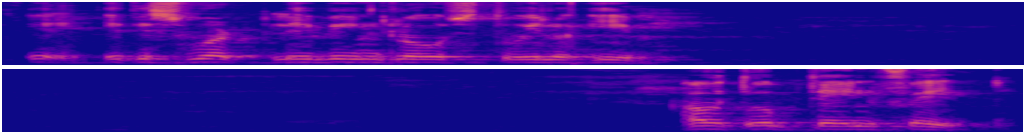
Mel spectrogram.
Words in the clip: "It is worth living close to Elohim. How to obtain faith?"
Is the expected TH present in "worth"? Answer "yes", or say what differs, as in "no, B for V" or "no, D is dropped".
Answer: no, T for TH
